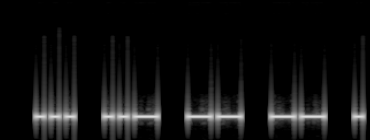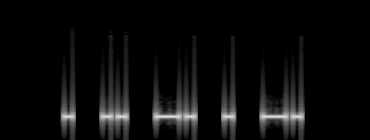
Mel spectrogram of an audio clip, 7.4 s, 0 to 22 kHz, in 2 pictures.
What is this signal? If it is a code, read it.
Morse code, heard as a keyed tone, about 16 wpm, 680 Hz. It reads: SUMME EINEN
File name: Morsekurs / Witze / Witz 06. September 2022 70 F80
